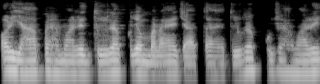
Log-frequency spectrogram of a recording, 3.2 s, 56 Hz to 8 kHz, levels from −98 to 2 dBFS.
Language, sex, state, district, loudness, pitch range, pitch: Hindi, male, Bihar, Jamui, -26 LUFS, 105-115 Hz, 110 Hz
